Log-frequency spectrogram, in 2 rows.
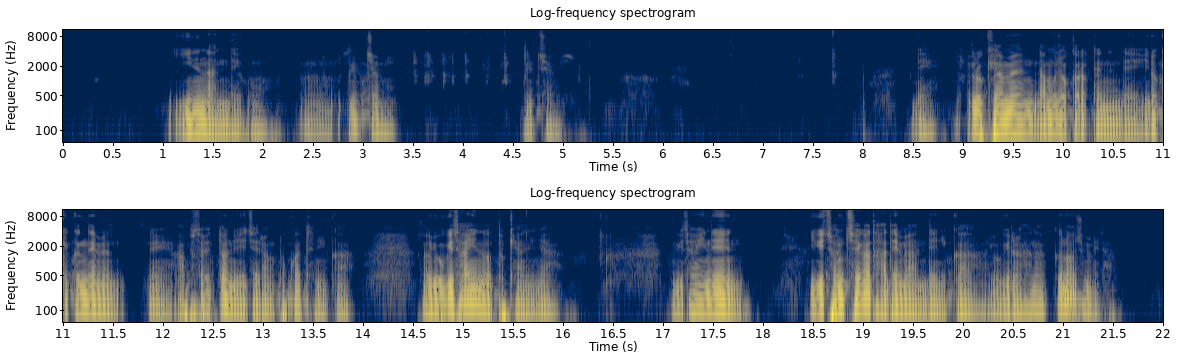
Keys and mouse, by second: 3.2-4.3 typing, 6.5 click, 8.7 space.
